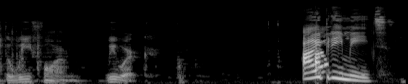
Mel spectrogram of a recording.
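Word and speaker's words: oibrímid: Ibrimid. It's spelled O-I, but the sound is not oi, but I.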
